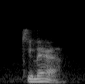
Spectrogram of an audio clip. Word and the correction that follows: Chimera: Well, apparently it's actually pronounced Chimera. Uh-oh. – Yeah. – This is according to Stephen Fry, so. – I'm not there. I mean. – Anyway. – I'm going, yeah. C-H-I in Italian is key, so I'm just doing that.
